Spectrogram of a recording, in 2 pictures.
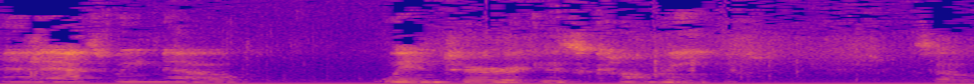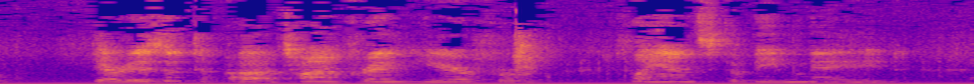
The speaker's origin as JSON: {"language": "English", "town": "Arlington", "region": "Virginia", "country": "United States", "lives_now": "Lehigh Valley, United States", "said": "I'm from Arlington, Virginia. I've lived here since 1970 in the Lehigh Valley, and I'm near the Hill to Hill Bridge"}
